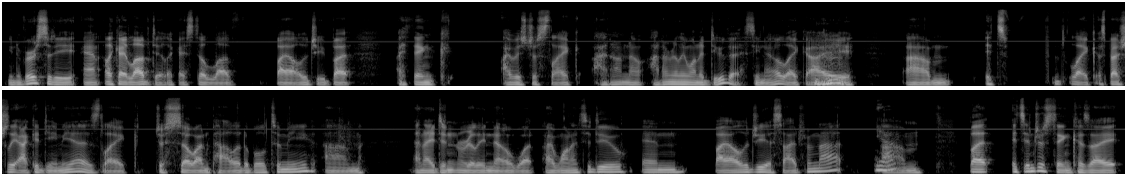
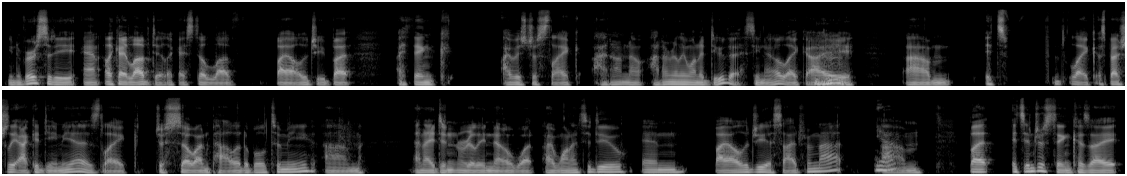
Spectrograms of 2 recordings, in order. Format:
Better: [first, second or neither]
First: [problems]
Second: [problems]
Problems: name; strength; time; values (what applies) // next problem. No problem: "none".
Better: second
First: high-pitched whine; faint; throughout; 3 kHz, 25 dB below the speech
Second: none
